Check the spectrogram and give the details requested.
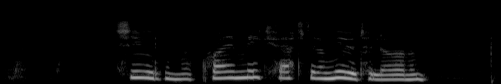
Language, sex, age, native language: Icelandic, female, 12, Icelandic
